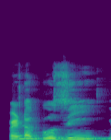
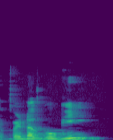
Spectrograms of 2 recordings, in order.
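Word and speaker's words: pedagogy: पेडागोजी या पेडागोगी एक ही बात है।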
